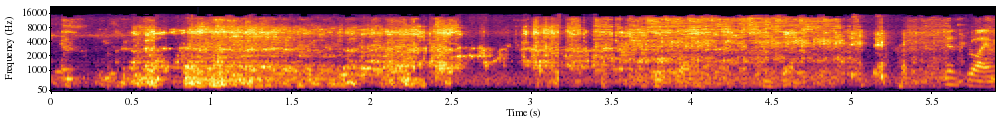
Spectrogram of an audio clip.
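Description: A young man laughs into a computer microphone.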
